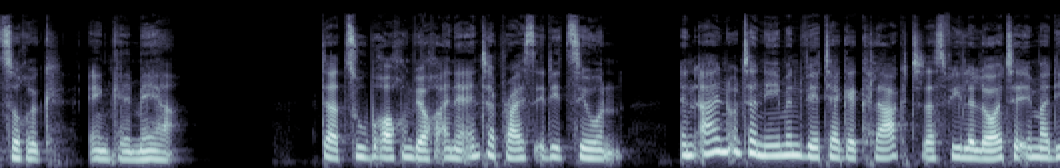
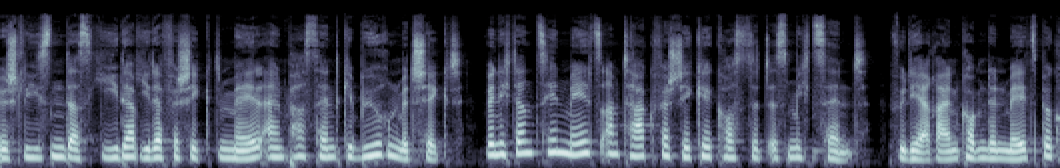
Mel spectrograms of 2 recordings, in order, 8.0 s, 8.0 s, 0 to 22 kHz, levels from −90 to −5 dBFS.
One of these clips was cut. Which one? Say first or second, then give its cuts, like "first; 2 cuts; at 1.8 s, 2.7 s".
second; 4 cuts; at 1.0 s, 3.5 s, 6.1 s, 6.6 s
